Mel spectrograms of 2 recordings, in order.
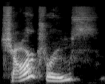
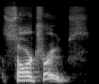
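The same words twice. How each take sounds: First: It begins with a hard 'ch' sound. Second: It begins with a soft 'sh' sound. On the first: The speaker calls it wrong. "I'm not saying it chartreuse, spelled with C H" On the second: The speaker calls it right. "because I think I'm saying it right"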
